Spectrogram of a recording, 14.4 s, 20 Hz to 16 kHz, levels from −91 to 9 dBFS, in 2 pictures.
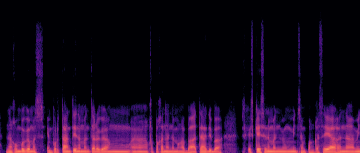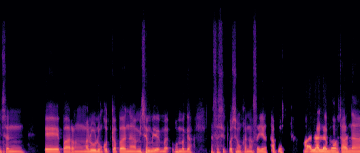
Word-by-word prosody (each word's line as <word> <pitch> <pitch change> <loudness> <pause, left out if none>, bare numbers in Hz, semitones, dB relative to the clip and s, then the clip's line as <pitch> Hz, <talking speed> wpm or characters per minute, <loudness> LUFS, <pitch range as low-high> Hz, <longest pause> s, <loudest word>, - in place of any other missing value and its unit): na 120 - -2
kumbaga 120 0 0
mas 120 +1 -7
importante 115 -3 -2
naman 115 -1 -1
talaga 110 0 -1
ang, 105 -1 -4
ah, 105 0 -5
kapakanan 115 0 -5
ng 110 0 -4
mga 110 0 -5
bata, 120 -1 -2
di 115 - -2
ba? 95 -1 -4 0.5
Es - - -9
kaysa 125 0 0
naman 115 -1 -1
yung 110 0 -3
minsan 115 +2 -6
pang 125 0 -8
kasayahan 115 -2 0
na 115 0 -2
minsan 120 -1 -2 0.4
,eh, 115 -1 +5
parang 115 +1 0
malulungkot 120 0 +3
ka 115 - +2
pa, 130 +2 +4
na 120 -1 +1
minsan 120 +4 +2
me 120 -2 +4
ma 115 +1 -2
kumbaga 125 -9 -2 0.3
nasa 125 -2 -6
sitwasyon 120 0 -4
ka 115 - -3
ng 115 0 -2
saya 120 +1 +1
tapos 120 +1 -2 0.4
maalala 125 +1 +8
mo 140 -1 +3
sana 125 +2 +3
115 Hz, 175 wpm, -23 LUFS, 115-125 Hz, 0.5 s, maalala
